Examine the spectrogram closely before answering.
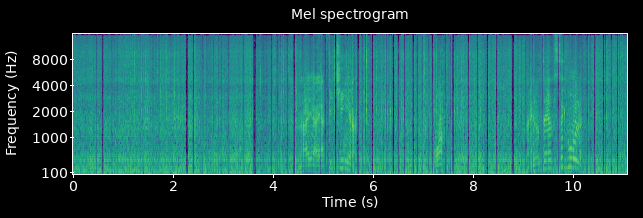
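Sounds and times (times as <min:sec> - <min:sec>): motorcycle engine cruising: 0:00.0 - 0:11.0
wind rushing over microphone: 0:00.0 - 0:11.0.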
